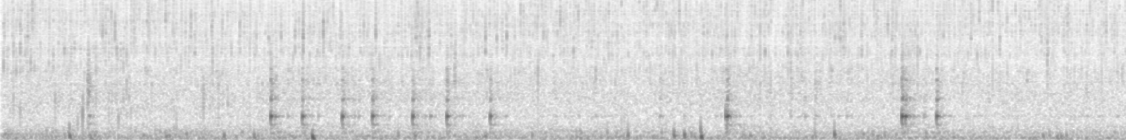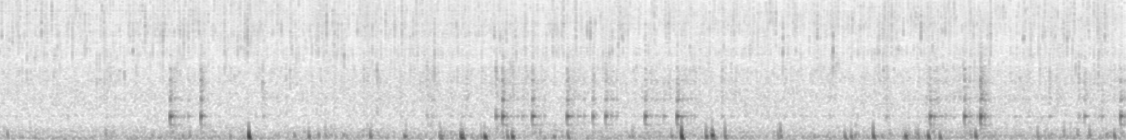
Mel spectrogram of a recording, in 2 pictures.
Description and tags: A dripping gutter water spout during a light rain.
